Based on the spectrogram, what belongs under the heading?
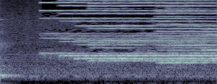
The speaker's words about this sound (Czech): Ne, nezvoň už, prosím tě. Proč? Ten zvonek moc zvoní.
